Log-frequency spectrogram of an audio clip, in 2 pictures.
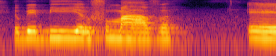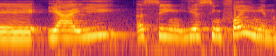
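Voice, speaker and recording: Over noticeable background noise and audible room echo, a woman speaks at a very slow pace with fairly even intonation. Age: 20s. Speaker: interview guest, mother and cleaning business owner. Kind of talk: testimony. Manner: direct.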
